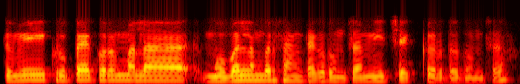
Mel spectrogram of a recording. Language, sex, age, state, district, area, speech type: Marathi, male, 30-45, Maharashtra, Osmanabad, rural, conversation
